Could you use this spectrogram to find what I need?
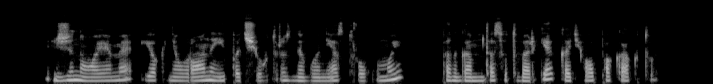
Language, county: Lithuanian, Kaunas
